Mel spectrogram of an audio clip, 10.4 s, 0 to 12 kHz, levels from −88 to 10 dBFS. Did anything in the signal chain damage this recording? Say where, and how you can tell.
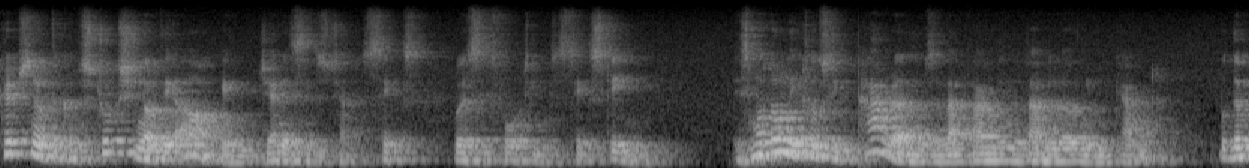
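No, nothing in the chain from capture to playback left an audible mark on this speech recording.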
